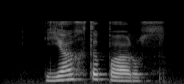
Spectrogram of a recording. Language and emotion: Russian, neutral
